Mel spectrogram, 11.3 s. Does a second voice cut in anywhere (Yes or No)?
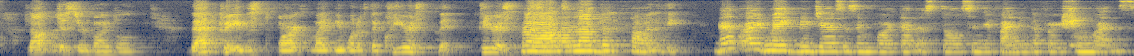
Yes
